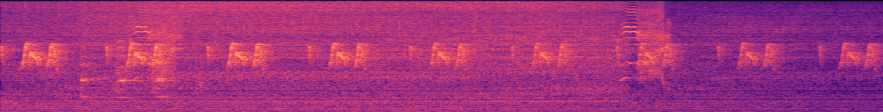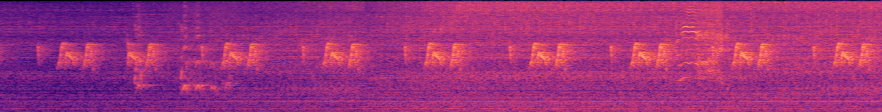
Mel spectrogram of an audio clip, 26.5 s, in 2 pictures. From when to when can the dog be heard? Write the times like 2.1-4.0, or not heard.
1.2-3.0, 15.2-16.9.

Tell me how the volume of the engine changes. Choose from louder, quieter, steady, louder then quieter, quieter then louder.
quieter then louder.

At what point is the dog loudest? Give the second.
2 s.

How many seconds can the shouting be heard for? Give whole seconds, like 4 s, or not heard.
3 s.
